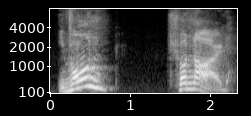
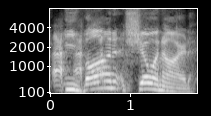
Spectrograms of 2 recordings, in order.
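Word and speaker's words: Yvon Chouinard: do you pronounce that Yvonne Renard that was actually pretty close - an accent but Yvonne show a nard is how at least pretty dang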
